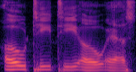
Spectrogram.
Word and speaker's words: Otto's: out there and support Otto's. We're not real sure what the status is with Tailpipes and Tacos. By the way, that's spelled O-T-T-O-S, not A-U-T-S. Yeah, Otto's. Yeah. Sorry. Odos.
